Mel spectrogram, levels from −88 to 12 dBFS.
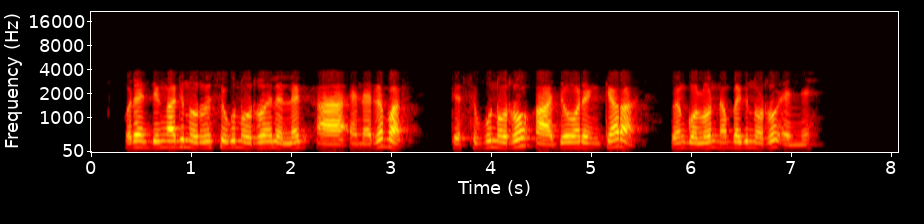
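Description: The speech carries no technical faults, and what can be heard is an ordinary G.711 mu-law telephone channel at 64 kbps, with the line band running from 300 Hz to 3.6 kHz, nothing above 3.8 kHz, and at most a faint trace of the coding's level-following noise beneath it.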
